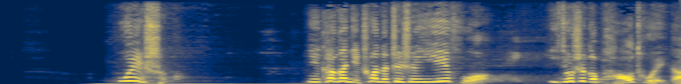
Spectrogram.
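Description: A young woman speaks sharply and with scorn, close by.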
